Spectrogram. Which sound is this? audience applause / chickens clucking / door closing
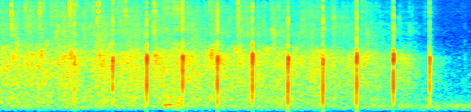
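audience applause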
